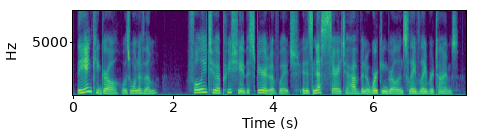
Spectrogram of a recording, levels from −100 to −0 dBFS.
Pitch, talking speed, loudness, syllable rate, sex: 215 Hz, 205 wpm, -19 LUFS, 5.9 syllables/s, female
